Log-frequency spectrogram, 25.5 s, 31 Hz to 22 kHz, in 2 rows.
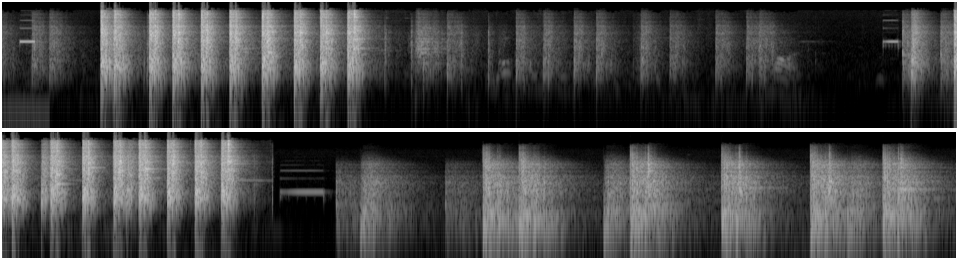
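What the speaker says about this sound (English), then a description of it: "Stage 1 was a straightforward 9-round speed shoot, 1 paper target and 7 steel targets about 15 meters out." Rapid bursts of pistol shots ring out at an IPSC World Shoot speed stage with one paper and seven steel targets about 15 meters away, each string a fast volley of sharp cracks with metallic pings, separated by brief pauses.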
